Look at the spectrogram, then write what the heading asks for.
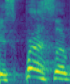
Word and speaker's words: espresso: need to remember though is the way you pronounce it i'm talking to you jay espresso get out of it it's the espresso martini number one let's have a look at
